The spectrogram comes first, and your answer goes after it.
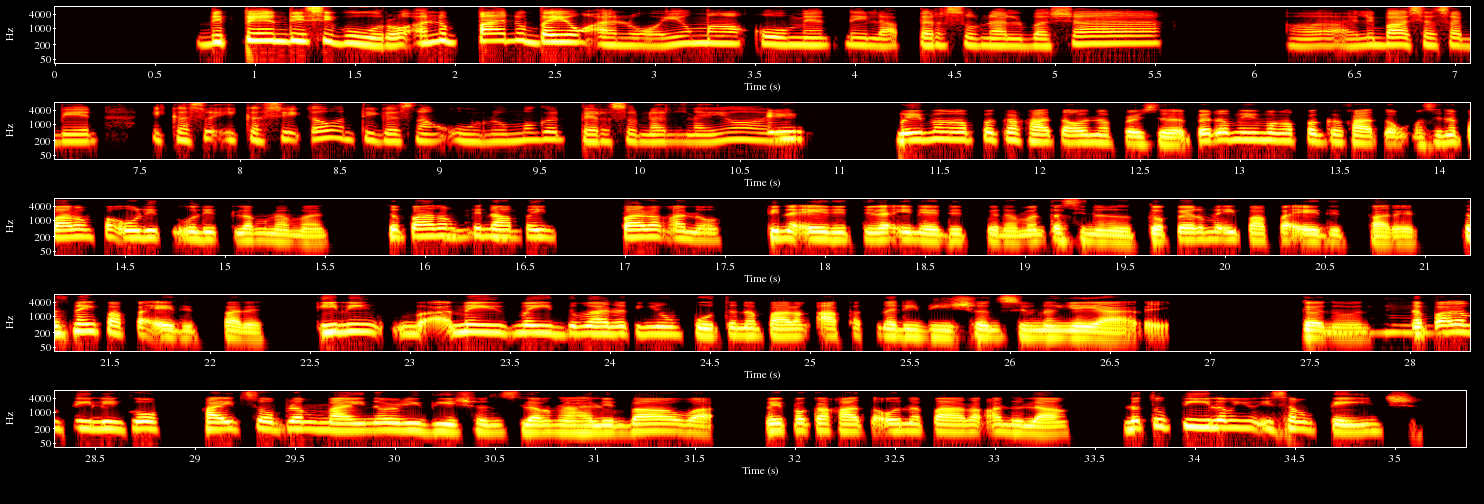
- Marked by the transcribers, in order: in English: "minor revisions"
- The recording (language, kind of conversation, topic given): Filipino, advice, Paano ako mananatiling kalmado kapag tumatanggap ako ng kritisismo?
